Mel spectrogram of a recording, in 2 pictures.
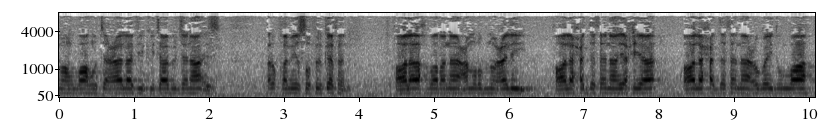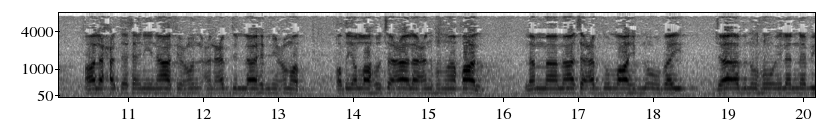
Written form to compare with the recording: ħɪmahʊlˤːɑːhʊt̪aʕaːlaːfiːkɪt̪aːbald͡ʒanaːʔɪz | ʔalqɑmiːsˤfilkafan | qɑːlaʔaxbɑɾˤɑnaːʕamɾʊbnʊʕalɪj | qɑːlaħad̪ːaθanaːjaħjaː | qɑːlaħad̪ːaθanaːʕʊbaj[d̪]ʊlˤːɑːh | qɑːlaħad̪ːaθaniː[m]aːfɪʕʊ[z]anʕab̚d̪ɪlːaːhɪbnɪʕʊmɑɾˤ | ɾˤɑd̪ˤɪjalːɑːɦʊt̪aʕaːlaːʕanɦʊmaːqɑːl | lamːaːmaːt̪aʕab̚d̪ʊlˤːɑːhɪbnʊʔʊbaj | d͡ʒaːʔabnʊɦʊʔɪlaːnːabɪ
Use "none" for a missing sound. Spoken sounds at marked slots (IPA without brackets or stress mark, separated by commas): d̪, n, ʕ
